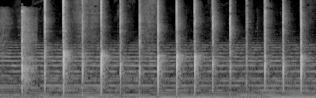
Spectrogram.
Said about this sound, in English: People people wanted us to clap at the end of every podcast.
